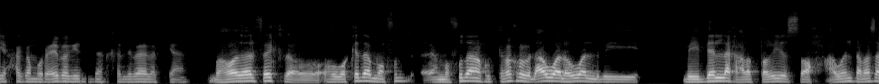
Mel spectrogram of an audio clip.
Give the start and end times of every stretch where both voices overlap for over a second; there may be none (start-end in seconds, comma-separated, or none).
none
